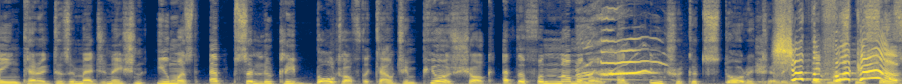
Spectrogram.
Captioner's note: laughs; laughing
